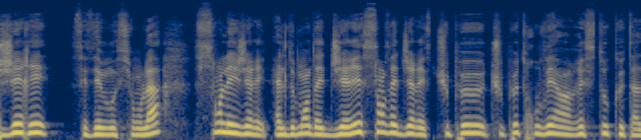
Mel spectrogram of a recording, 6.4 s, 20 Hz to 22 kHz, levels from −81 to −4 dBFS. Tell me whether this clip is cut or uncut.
cut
